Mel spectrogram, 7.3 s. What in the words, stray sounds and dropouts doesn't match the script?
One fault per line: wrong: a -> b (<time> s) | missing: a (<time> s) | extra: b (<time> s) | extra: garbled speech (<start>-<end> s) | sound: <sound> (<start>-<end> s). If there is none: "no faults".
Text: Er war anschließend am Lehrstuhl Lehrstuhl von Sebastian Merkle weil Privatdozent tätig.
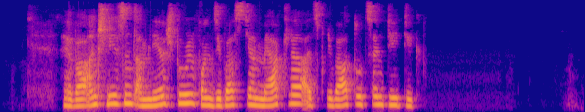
missing: Lehrstuhl (2.5 s)
wrong: weil -> als (3.8 s)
